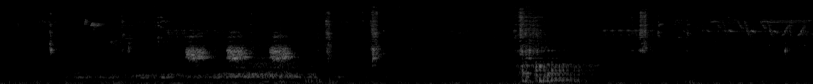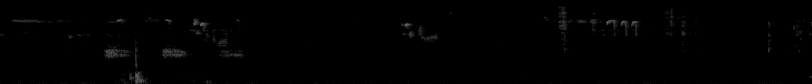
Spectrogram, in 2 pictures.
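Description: Small songbirds chirping and calling in short, scattered notes and brief trills, played faintly through a television's speakers.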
